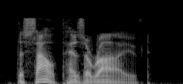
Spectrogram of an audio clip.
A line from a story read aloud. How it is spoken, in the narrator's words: a reporter would whisper to his fellows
